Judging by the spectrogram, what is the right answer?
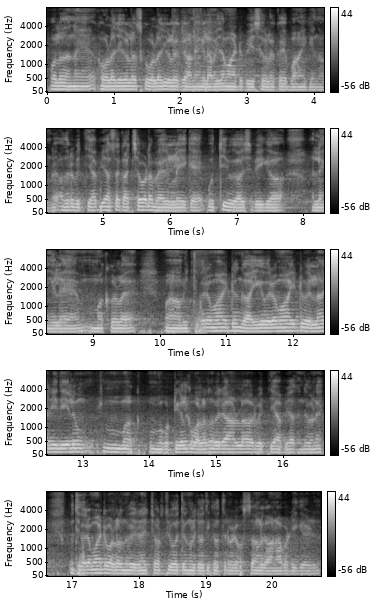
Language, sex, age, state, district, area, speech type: Malayalam, male, 60+, Kerala, Pathanamthitta, rural, spontaneous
